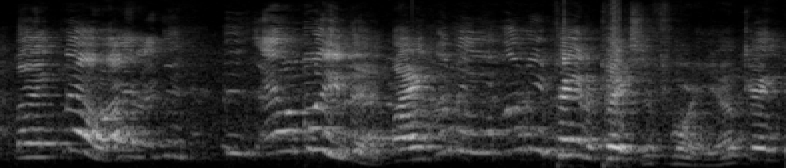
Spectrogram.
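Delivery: high, loud disbelief; incredulous. Real, not acted. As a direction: refuse to believe it out loud. Incredulous outburst.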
